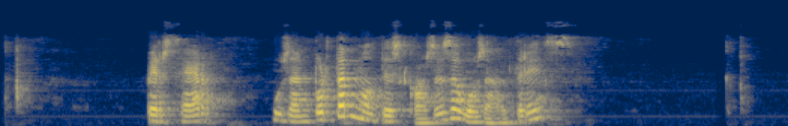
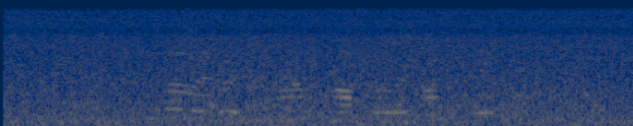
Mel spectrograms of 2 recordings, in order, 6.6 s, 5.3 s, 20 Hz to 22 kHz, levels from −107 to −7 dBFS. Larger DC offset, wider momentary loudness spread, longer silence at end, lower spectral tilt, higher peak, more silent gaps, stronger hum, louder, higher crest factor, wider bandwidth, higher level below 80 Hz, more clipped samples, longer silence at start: neither; first, 19 LU vs 4 LU; first, 1.85 s vs 0 s; first, -4.5 dB/octave vs -3 dB/octave; first, -2 dBFS vs -52 dBFS; neither; neither; first, -24 LUFS vs -68 LUFS; first, 26 dB vs 16 dB; second, 7.2 kHz vs 16.5 kHz; first, -76 dBFS vs -84 dBFS; neither; first, 0.15 s vs 0 s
